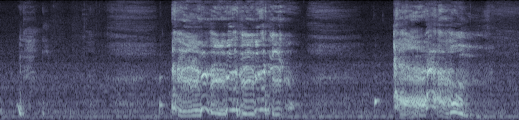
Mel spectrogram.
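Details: Adult coughing after inhaling from a new watermelon-flavoured NJOY vape: two loud, harsh coughing bouts, each a run of rough bursts about a second long, separated by quiet breathing.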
